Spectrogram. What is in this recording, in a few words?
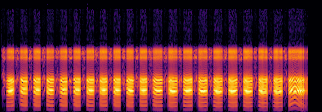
pyro laugh; John Madden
